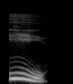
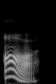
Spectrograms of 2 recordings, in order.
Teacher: So, for a sound like e, your tongue is high and forward. For a, it's low and back.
